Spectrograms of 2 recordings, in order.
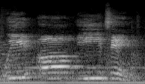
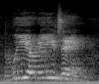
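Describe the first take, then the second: First: Each word is said separately and in full. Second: 'Are' is reduced and runs into 'eating'.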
